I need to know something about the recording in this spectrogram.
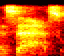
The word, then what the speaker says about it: Sasse: Well, there's now more rhymes with Ben Sasse, which is kiss ass.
